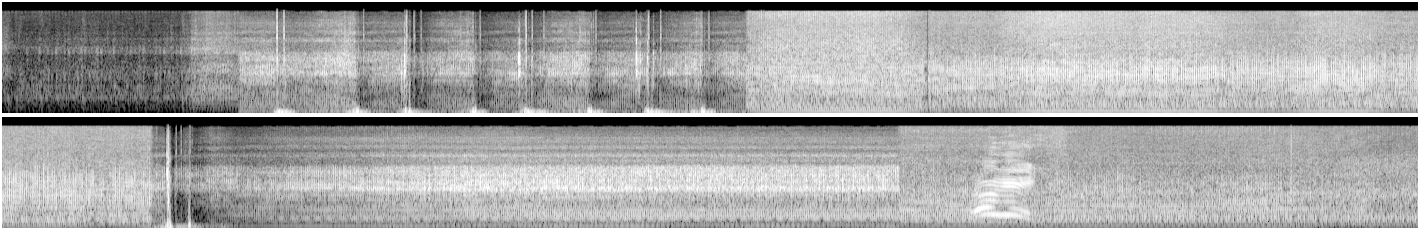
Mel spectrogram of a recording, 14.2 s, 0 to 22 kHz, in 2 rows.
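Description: Polini 190 two-stroke paramotor engine on a cold morning start: it fires in a string of uneven pops for a couple of seconds, then catches and runs steadily. A sharp knock about eight seconds in briefly breaks the running, which then carries on steadily.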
